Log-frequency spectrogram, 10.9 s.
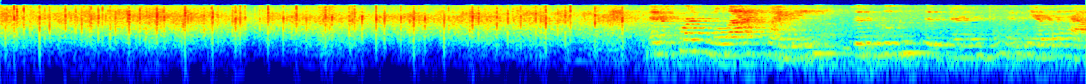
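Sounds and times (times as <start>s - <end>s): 
audience applause: 0.0s - 6.5s
speech: 6.5s - 10.8s.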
